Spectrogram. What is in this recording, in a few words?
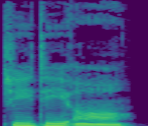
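"gdr", British English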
